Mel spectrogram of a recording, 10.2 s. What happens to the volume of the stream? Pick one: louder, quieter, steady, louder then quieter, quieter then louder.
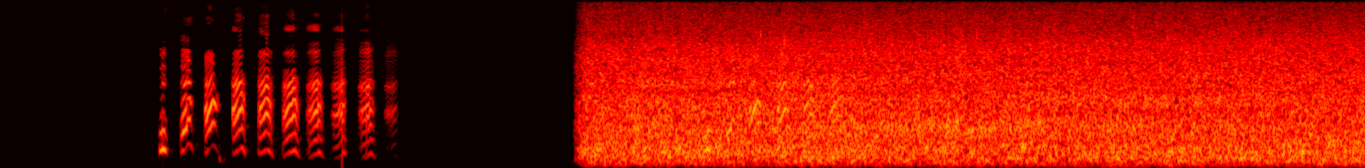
steady.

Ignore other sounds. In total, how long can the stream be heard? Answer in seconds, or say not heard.
6 s.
